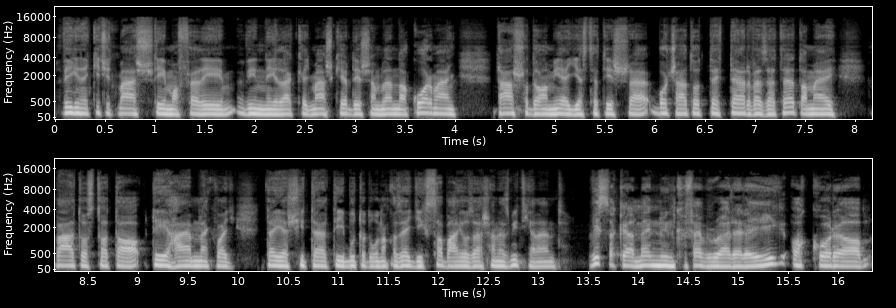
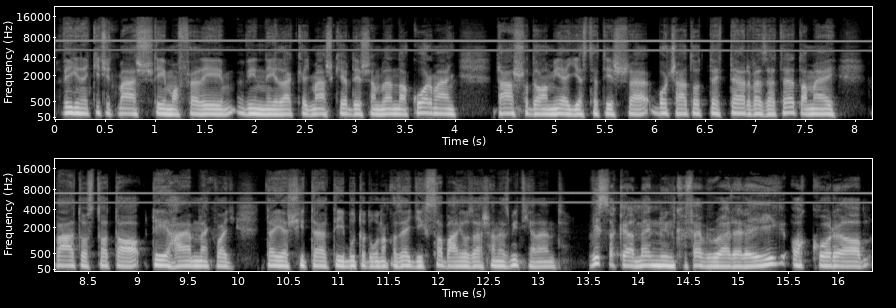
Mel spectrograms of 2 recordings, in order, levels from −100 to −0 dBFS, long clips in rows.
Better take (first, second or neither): first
